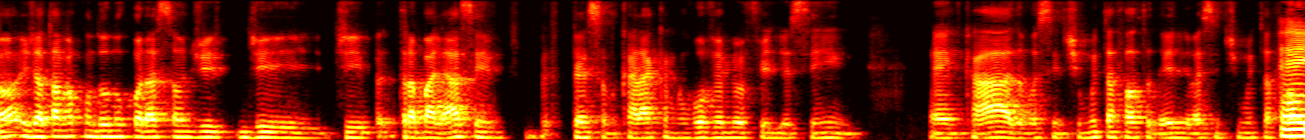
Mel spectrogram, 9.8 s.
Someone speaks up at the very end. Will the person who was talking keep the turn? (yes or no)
no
